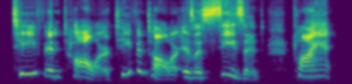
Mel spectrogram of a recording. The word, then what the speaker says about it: Tiefenthaler: And so Abigail, and you can see how her name is spelled, but it's Tiefenthaler.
